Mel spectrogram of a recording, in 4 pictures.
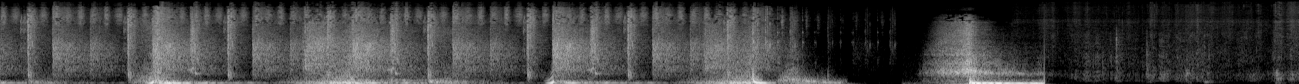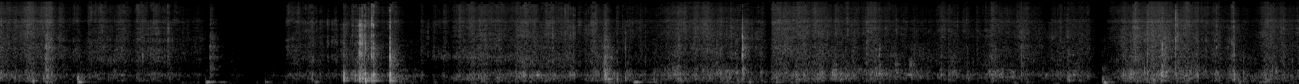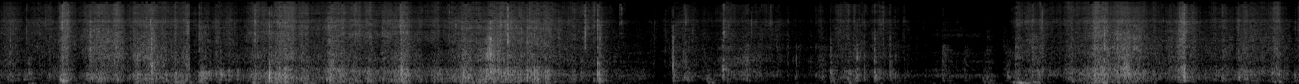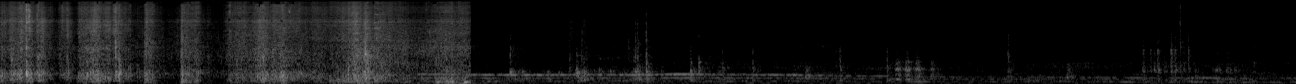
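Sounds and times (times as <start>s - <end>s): packing material crumpling and tearing: 10.4s - 43.7s.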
